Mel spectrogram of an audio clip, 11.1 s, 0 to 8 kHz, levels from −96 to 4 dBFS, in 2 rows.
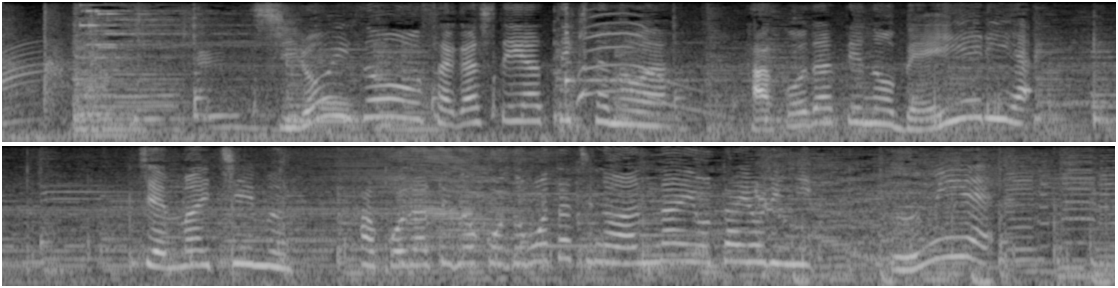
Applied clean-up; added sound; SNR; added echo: none; Engine; 16 dB; none.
